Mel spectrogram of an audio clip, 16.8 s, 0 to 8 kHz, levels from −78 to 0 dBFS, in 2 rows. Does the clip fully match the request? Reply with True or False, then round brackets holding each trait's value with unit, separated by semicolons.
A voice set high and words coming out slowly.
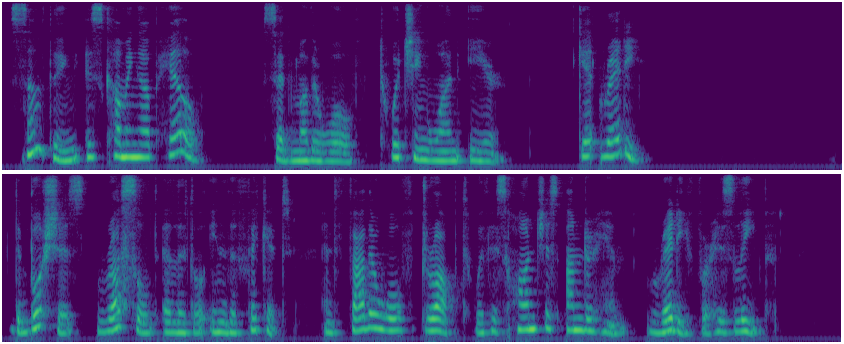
True (195 Hz; 120 wpm)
